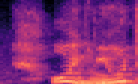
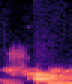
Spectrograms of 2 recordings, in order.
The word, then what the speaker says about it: ओम: बताना चाहता हूँ कि जो ओम का उच्चारण है, ये अ उ म पूरा नहीं, इसमें हलंत है तो बंद होना चाहिए म.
